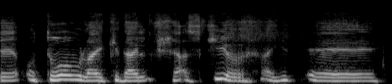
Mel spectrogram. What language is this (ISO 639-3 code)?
heb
